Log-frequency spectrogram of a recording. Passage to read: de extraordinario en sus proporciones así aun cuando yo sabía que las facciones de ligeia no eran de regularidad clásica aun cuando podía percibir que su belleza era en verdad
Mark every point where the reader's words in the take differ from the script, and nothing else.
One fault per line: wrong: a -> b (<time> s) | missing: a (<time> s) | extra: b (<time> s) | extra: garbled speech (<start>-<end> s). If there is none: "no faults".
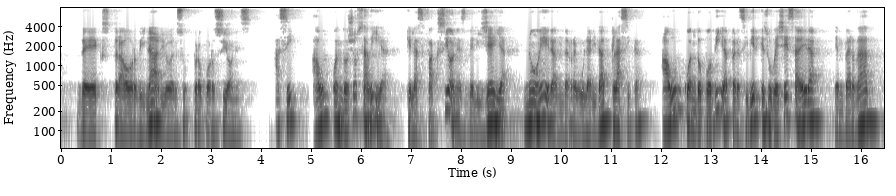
no faults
